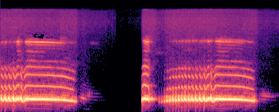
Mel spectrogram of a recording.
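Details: Two deep coos from an albino Barbary dove kept as a lure to prompt other doves to call, each a burst of fast throbbing pulses settling into a long, even, slightly falling tone.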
